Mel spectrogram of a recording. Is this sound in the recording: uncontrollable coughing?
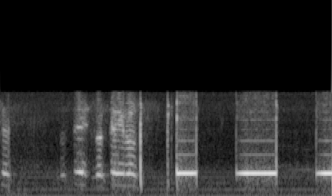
no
